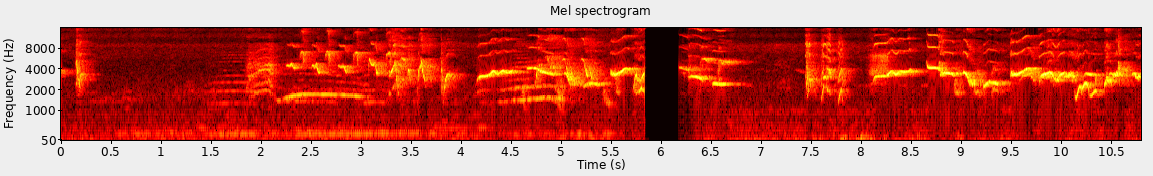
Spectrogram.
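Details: Oriental magpie-robin during song training: after a quiet opening, bursts of rapid chattering and whistled notes, a brief break, then more varied sharp phrases, roughly four per second.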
